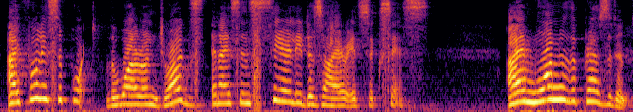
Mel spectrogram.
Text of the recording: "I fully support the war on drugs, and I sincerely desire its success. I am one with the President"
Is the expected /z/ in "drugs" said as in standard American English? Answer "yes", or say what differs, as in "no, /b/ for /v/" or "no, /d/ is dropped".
yes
